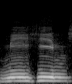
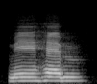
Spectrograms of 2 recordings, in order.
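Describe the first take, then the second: First: The vowels sound like i. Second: The vowels sound like e. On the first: The speaker calls it right. "sebut betul-betul" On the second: The speaker calls it wrong. "jangan mehem"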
